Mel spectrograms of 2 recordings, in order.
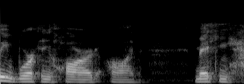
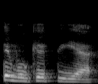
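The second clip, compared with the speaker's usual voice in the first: higher, eager run through the trip plans; bubbly itinerary rundown, pitched up; excited planning; 5 semitones higher than usual. Retold or imitated. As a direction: reel off plans with building excitement. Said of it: "we were so excited to go".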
